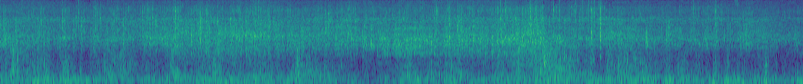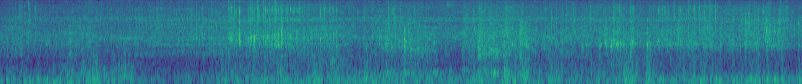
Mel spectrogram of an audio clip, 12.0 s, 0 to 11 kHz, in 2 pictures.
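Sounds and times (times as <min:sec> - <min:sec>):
bike knocks and rattles: 0:00.0 - 0:12.0
tyres rolling on dirt trail: 0:00.0 - 0:12.0
wind noise on microphone: 0:00.0 - 0:12.0.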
